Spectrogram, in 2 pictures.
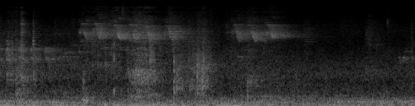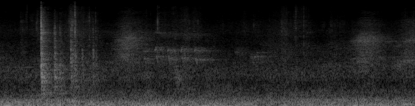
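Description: Birds chirping in short, scattered calls over a steady low rumble, with one sharp click about halfway through.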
